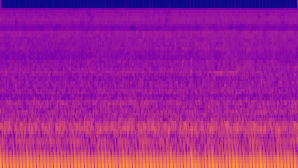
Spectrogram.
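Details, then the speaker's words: K-Series engine idling after a coolant refill with new tank, warming up: low, even pulsing idle with a steady beat, no misses or knocks, purring; normal idle. "just purring like a kitten"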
